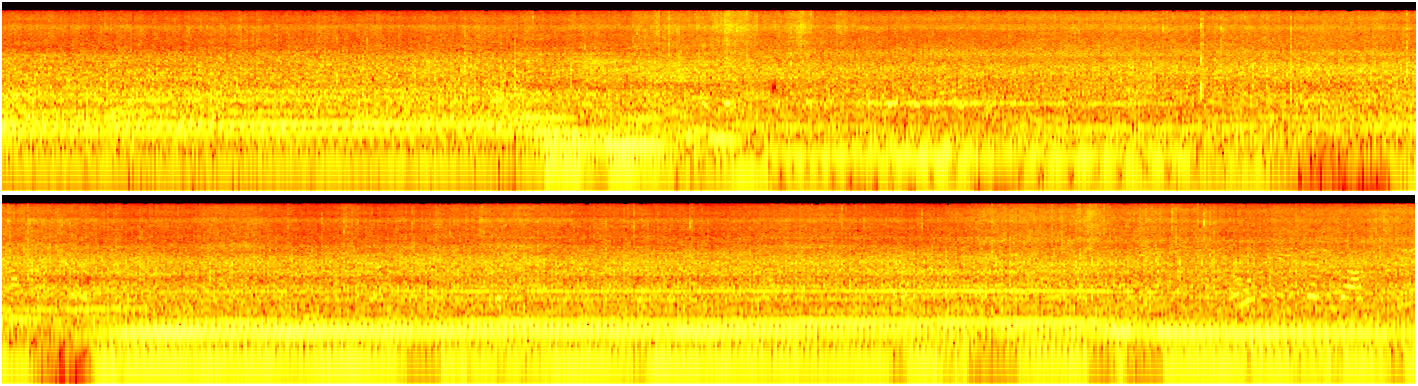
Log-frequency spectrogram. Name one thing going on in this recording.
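A motorboat engine hums steadily close by, shifting pitch a few times.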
